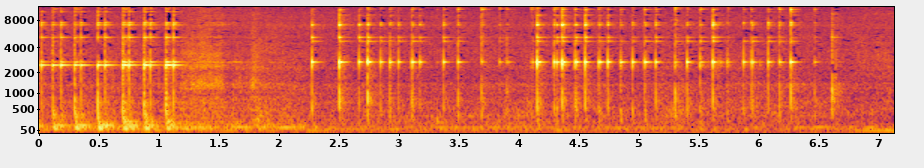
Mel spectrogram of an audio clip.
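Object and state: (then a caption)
Ceramic mug. A hollow white ceramic mug, briefly lifted and then set back on a blanket, is tapped with fingernails in quick, separate, bright clinks with a ringing tone near 2.7 kHz. Each tap dies away almost at once. A burst of taps is followed by a short quiet gap, then a longer, steady run of taps.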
